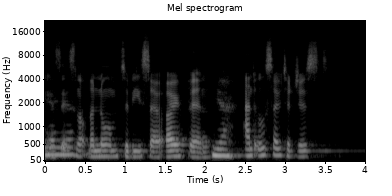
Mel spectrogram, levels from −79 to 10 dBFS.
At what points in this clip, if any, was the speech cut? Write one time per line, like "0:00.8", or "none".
none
